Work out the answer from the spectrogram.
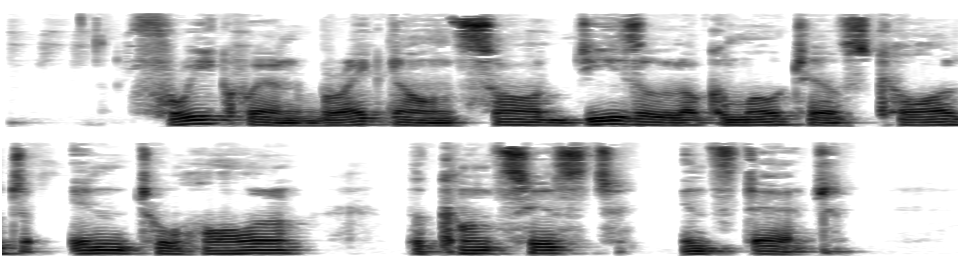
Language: English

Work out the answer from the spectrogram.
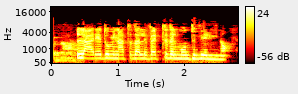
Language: Italian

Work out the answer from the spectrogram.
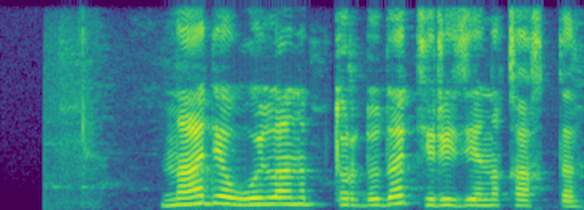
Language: Kazakh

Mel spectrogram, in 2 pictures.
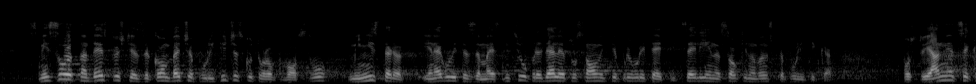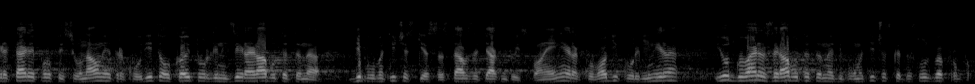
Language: Bulgarian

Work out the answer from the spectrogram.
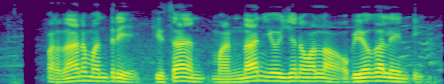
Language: Telugu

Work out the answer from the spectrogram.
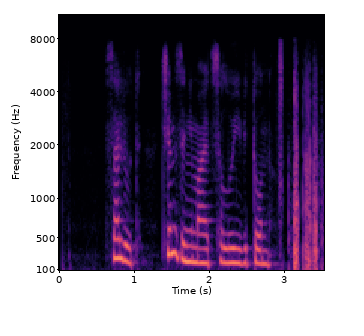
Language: Russian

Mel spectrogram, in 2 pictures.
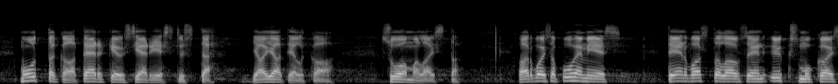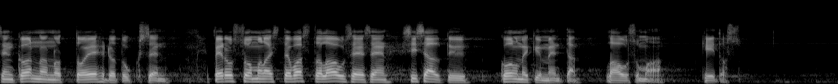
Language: Finnish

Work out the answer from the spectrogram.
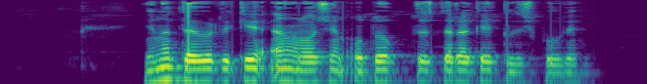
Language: Uyghur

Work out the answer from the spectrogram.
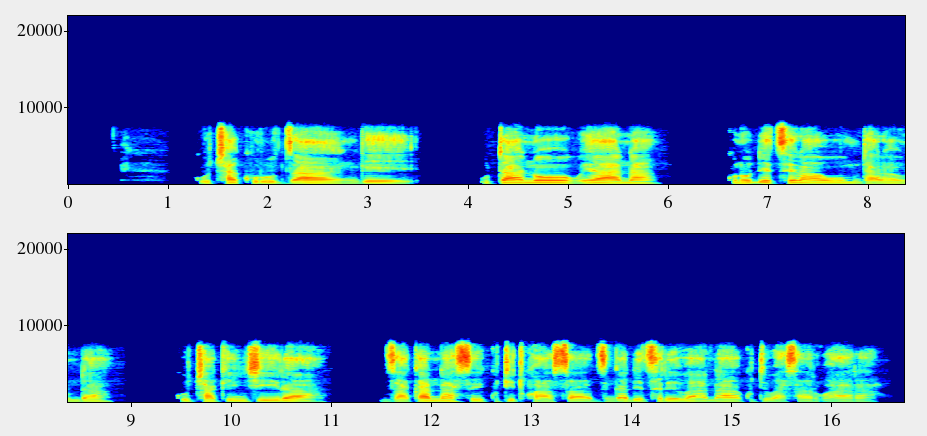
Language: Ndau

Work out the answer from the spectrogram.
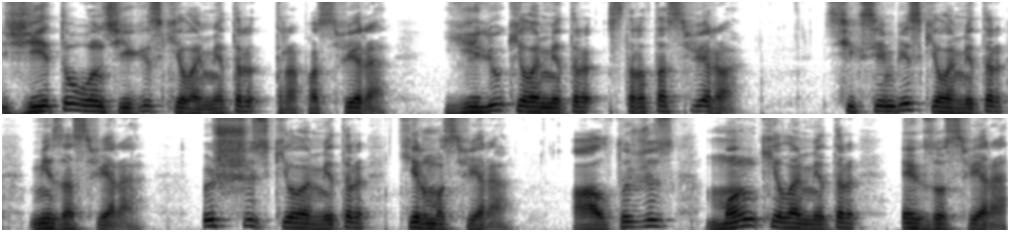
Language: Kazakh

